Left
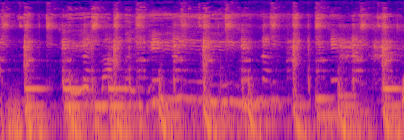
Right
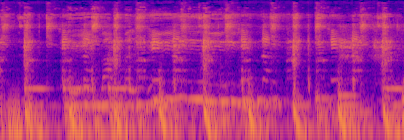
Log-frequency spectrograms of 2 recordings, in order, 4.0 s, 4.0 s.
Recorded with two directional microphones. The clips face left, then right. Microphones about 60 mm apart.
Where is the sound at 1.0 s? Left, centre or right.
Centre.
